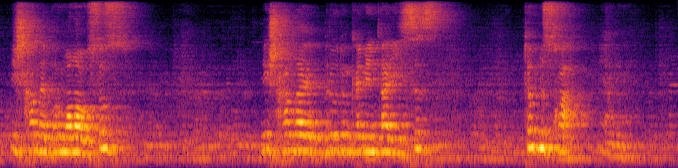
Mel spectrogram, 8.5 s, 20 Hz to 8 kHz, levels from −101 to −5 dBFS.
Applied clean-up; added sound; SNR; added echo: none; none; none; reverberation time 0.8 s.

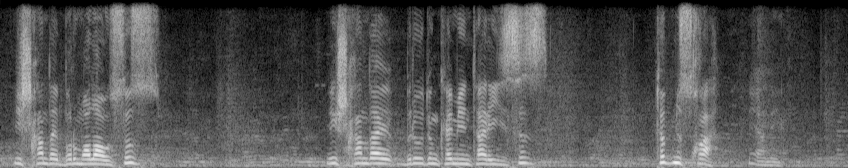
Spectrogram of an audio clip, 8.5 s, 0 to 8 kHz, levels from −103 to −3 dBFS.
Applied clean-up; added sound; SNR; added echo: none; none; none; none.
